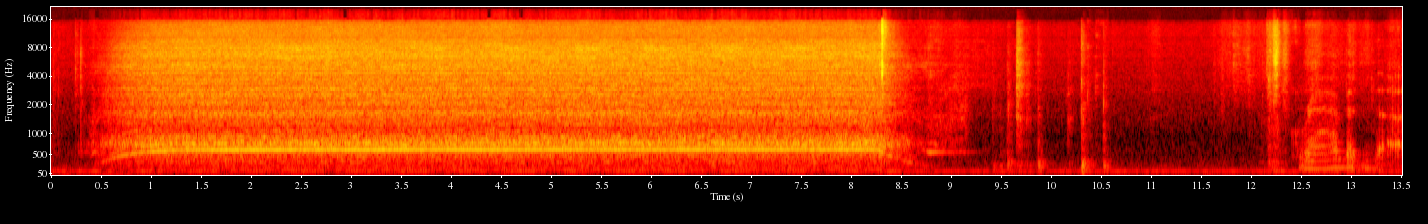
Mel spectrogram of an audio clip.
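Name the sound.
hair dryer blowing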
